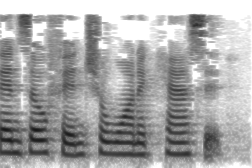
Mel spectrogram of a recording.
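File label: "benzenesulfonic acid", English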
